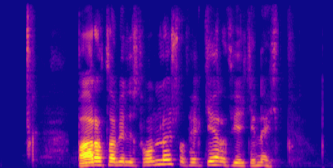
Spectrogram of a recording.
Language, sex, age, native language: Icelandic, male, 60-69, Icelandic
